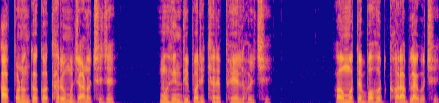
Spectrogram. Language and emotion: Odia, sad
